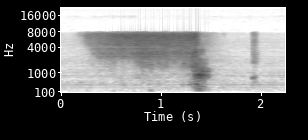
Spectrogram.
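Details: Person's own mechanical ventilator heard during spoken commentary: a steady airy hiss builds for about a second, ends in a louder puff and faint click, one full ventilator breath cycle.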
